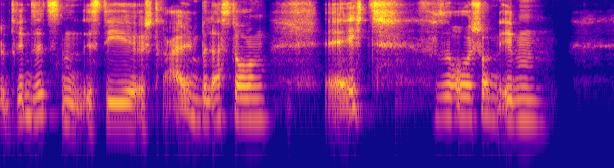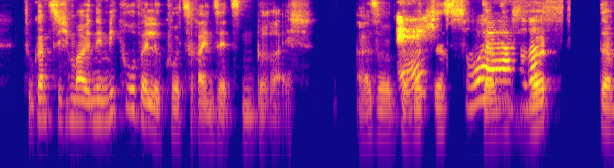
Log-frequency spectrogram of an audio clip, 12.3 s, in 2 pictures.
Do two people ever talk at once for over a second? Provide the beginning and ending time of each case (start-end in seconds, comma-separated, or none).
10.1-11.7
